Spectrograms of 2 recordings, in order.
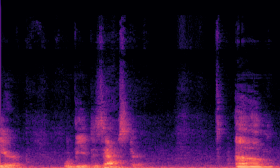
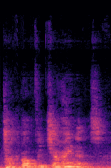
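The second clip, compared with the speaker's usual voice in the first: mom voice; 9 semitones higher, 4 dB louder than usual. Retold or imitated. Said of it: "She was like".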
